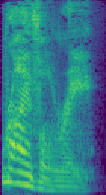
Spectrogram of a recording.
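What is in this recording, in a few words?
"rivalry", British English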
